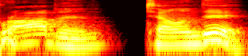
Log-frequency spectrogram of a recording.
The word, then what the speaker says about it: Robin Tallendier: We have Robin Tallendier.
